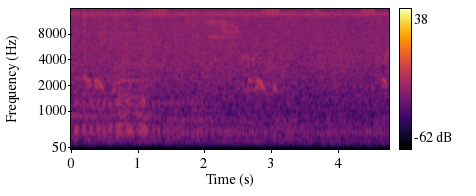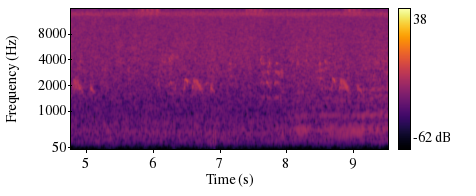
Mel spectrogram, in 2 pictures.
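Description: Short bird chirps repeating about once a second over a steady outdoor background hiss, with a low droning hum near the start and again near the end.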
